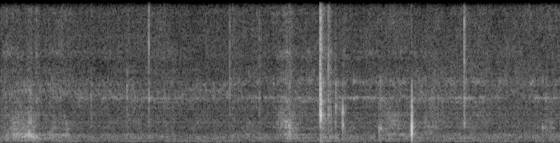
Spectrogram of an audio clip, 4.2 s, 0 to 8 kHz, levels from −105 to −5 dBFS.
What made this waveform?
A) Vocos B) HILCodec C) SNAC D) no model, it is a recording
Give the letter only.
C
